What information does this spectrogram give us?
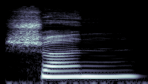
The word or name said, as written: shuan2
